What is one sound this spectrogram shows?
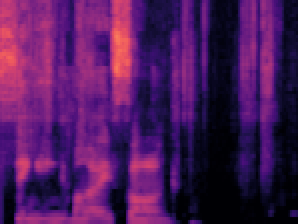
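A woman speaks close to a microphone with animation.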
